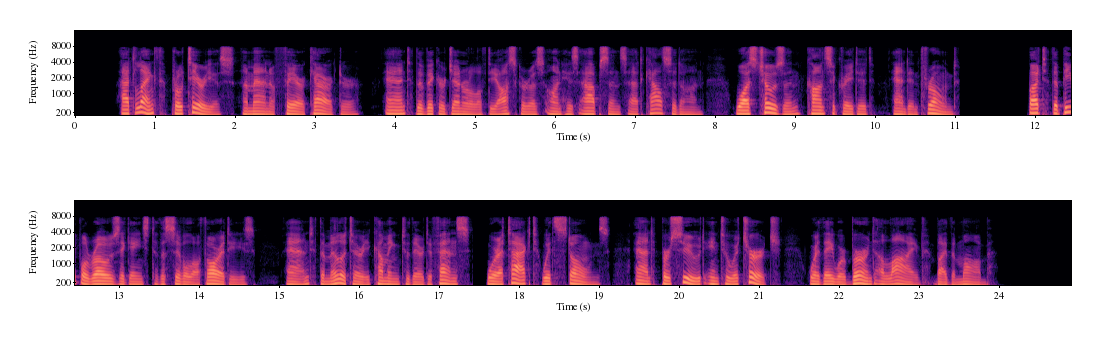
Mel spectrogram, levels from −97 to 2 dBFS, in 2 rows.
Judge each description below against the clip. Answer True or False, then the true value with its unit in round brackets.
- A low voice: True (130 Hz)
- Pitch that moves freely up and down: False (3.9 semitones)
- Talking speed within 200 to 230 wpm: False (135 wpm)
